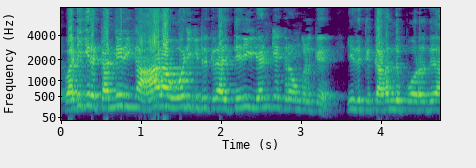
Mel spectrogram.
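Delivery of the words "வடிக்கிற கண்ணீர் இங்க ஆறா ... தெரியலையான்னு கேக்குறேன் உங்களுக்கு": raised, higher-pitched scornful retort; heated accusation. Real, not acted. Party speaker taunts opponents over their crying, heated. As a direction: cut in loudly and accuse.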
